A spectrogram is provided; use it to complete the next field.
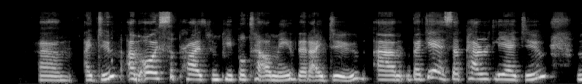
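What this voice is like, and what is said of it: South African accent. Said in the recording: “You have an accent. ... My accent is originally from South Africa”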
